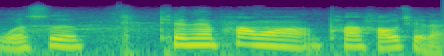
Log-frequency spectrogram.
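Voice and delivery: ordinary delivery

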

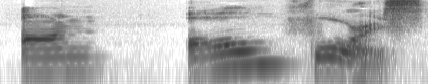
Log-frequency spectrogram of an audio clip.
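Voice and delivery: very slow "on all fours" with all stressed. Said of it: "先看这个单词".

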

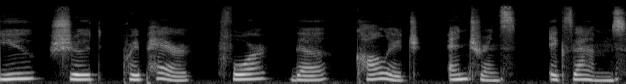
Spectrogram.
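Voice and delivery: slow, careful read-aloud, like dictation.

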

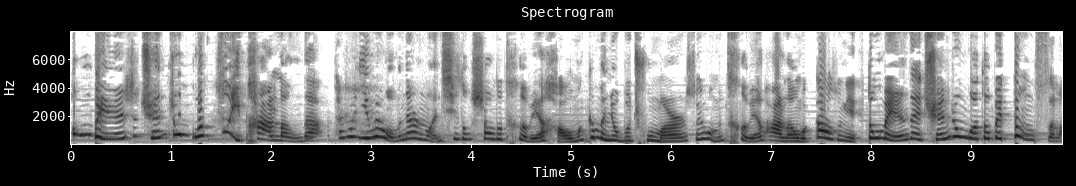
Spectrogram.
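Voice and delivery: very high, shrill, swooping, outraged indignant shout. Quoting a Northeastern friend answering a Hunan friend, retelling a loud indignant shout. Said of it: "他就大声的呼喊说".

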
